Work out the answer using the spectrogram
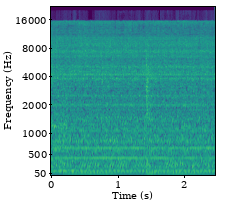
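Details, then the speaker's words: Cornelius ice maker, newly installed, on initial startup: steady low hum with a faint constant tone and no knocks during a normal freeze cycle. The refrigeration freezes water on the coil, a mechanism shuts off the water flow, and water circulates to make ice. "the uh refrigeration's going to uh freeze the the water inside the coil and then there's mechanism moves up and it's going it's going to shut off the water the water flow and then as the as the water freezes down it goes circulates making ice."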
